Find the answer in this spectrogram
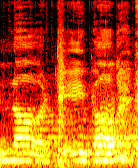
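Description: Men chanting a noha, a mourning lament, in a steady sung voice through a microphone and loudspeaker. A couple of sharp slaps of chest-beating (matam) cut through it.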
